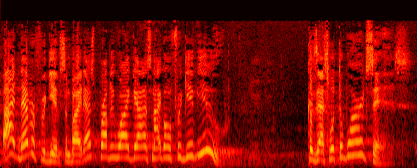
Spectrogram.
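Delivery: preaching at full force. Real, not acted. Preaching climax on forgiveness.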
